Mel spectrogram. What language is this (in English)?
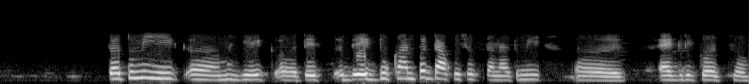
Marathi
